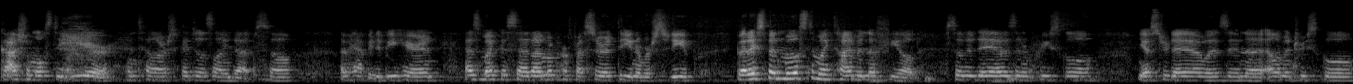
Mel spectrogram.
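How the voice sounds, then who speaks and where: Speaking fairly quickly, a woman keeps a medium pitch and fairly even intonation. Audible room echo and noticeable background noise surround her voice. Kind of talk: talk to an audience. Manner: laid back.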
